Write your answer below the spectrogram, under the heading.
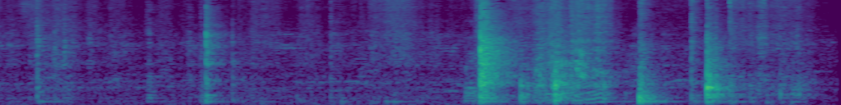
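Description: Cardboard watch box being handled and opened: the inner box is slid out of its outer sleeve. There is a single click about a second and a half in, then a burst of knocks and scraping about three seconds in.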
